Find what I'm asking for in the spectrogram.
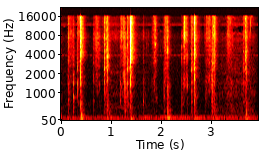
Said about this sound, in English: Just bear with me on the... shuffling here.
